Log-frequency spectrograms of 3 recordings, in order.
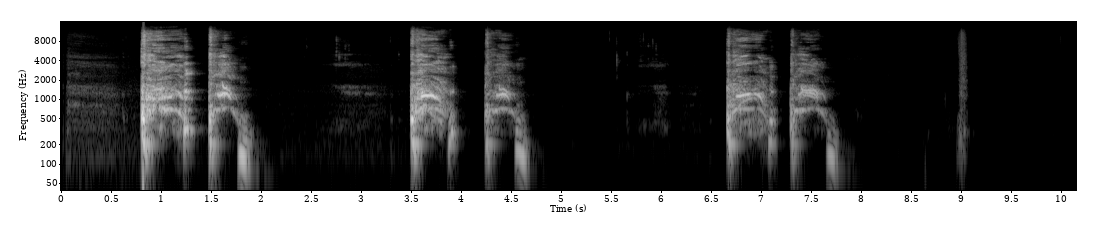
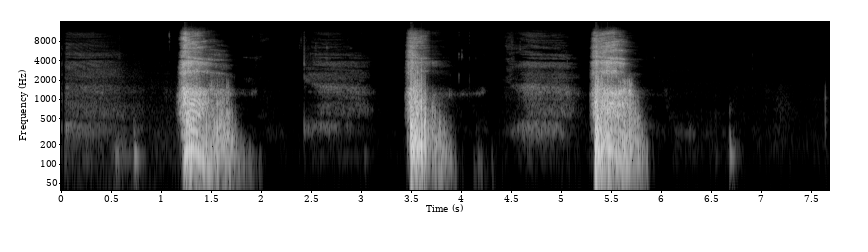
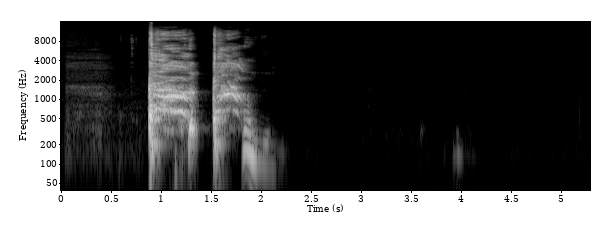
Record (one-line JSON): {"three_cough_length": "10.2 s", "three_cough_amplitude": 32767, "three_cough_signal_mean_std_ratio": 0.32, "exhalation_length": "7.7 s", "exhalation_amplitude": 32768, "exhalation_signal_mean_std_ratio": 0.28, "cough_length": "5.3 s", "cough_amplitude": 32768, "cough_signal_mean_std_ratio": 0.31, "survey_phase": "beta (2021-08-13 to 2022-03-07)", "age": "65+", "gender": "Male", "wearing_mask": "No", "symptom_none": true, "smoker_status": "Ex-smoker", "respiratory_condition_asthma": false, "respiratory_condition_other": false, "recruitment_source": "REACT", "submission_delay": "2 days", "covid_test_result": "Negative", "covid_test_method": "RT-qPCR", "influenza_a_test_result": "Negative", "influenza_b_test_result": "Negative"}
